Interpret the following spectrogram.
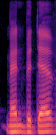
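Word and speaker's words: Medved: coaching I thought that what is it Nico Med medev medev or nailed it nailed it right I thought the Colorado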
